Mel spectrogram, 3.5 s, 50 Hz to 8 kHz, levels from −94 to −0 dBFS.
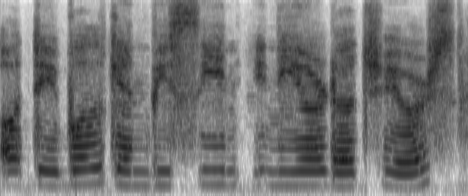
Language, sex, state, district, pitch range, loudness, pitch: English, male, Assam, Kamrup Metropolitan, 170-180 Hz, -12 LUFS, 170 Hz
